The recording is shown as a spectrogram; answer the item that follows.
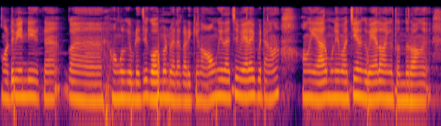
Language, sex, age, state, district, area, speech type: Tamil, female, 18-30, Tamil Nadu, Thanjavur, urban, spontaneous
